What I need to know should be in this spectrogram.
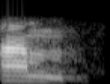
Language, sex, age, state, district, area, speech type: Sanskrit, male, 18-30, Odisha, Khordha, rural, conversation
